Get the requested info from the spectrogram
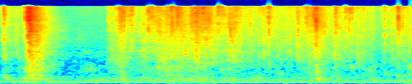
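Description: Plastic poly mailer bag crinkling as it is handled and pulled open by hand, with a sharp, loud rustle just after the start followed by steady crinkling.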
